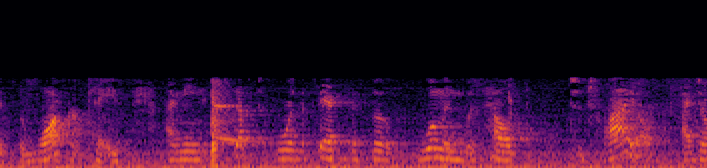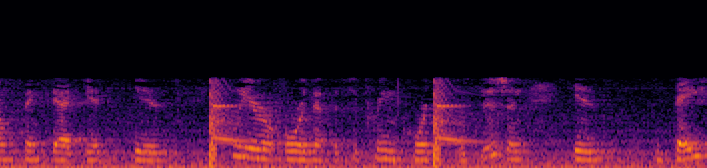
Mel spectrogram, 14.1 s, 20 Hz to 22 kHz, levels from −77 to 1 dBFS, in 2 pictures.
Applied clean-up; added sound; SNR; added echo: none; Gunshot, gunfire; 3 dB; none.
